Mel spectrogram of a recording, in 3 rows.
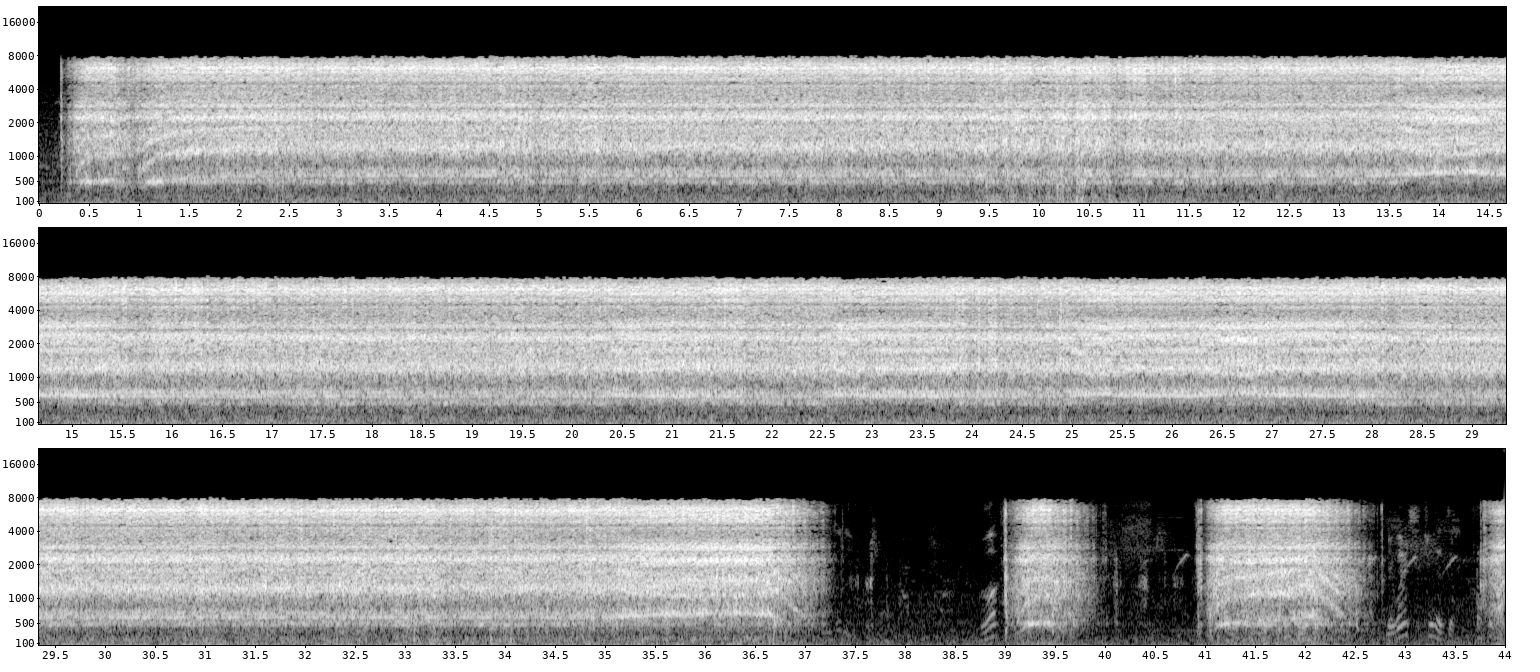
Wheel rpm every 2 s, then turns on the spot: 50, 160, 160, 160, 160, 160, 160, 160, 160, 160, 160, 160, 160, 160, 160, 160, 160, 160, 90, 20, 40, 40.
none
